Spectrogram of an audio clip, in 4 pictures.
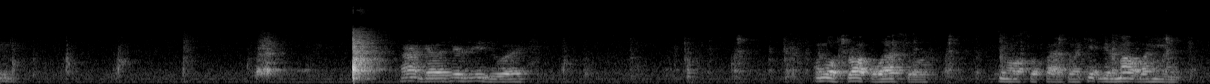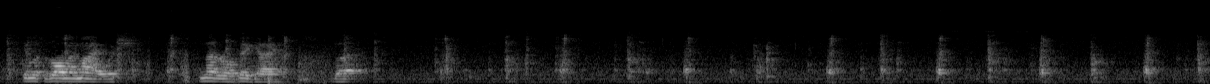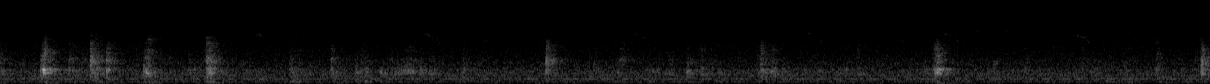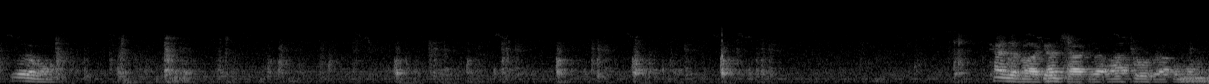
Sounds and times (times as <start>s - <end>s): Speech: 4.0s - 5.4s, 8.2s - 9.4s, 10.0s - 13.5s, 14.1s - 15.8s, 36.4s - 37.0s, 46.2s - 48.3s.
